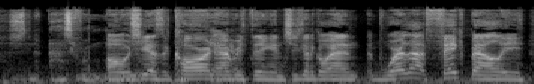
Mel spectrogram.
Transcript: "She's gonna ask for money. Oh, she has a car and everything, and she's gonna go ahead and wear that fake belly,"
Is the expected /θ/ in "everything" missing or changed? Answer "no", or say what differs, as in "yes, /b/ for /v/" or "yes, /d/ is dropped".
no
